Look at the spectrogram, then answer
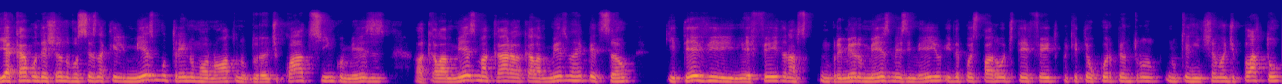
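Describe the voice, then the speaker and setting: His pitch is high. The man talks fairly quickly. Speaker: fitness coach and online course mentor. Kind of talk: live online mentoring session. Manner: fast; animated.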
